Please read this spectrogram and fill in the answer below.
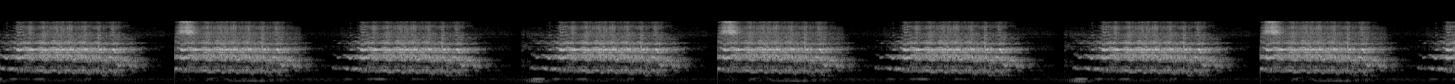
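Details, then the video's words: A horse neighing again and again: eight shaky, rasping whinnies in steady succession, each about a second and a half long, with short pauses between. "How does a Horse sounds"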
